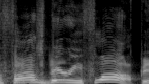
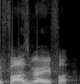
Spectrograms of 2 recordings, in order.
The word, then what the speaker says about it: Fosbury Flop: With the Fosbury flop in play. – Yeah. You have to say it like that. No, you can't say Fosbury Flop. The Fosbury Flop. Like a little nasal.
